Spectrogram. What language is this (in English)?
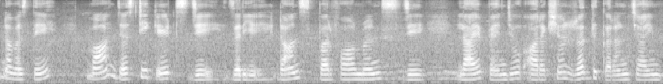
Sindhi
